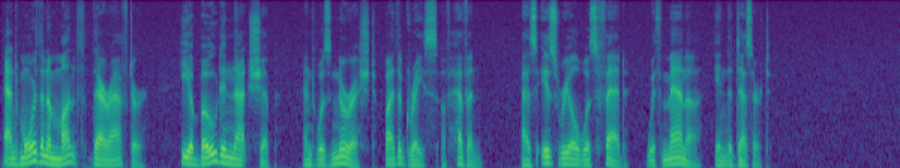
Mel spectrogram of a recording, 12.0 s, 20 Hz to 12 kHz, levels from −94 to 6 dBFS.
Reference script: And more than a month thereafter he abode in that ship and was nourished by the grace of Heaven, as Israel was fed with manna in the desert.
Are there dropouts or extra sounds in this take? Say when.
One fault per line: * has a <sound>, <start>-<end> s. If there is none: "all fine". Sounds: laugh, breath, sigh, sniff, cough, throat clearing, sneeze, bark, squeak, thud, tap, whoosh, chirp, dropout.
all fine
